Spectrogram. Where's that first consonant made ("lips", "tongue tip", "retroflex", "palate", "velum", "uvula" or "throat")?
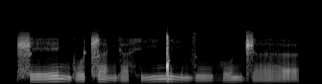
retroflex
